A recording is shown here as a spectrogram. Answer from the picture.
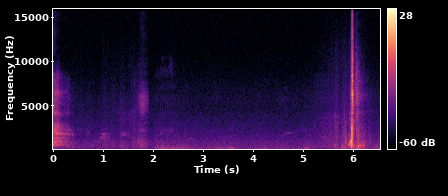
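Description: Quiet open-air background while a golfer stands over the ball, then near the end one sharp crack as the club strikes the golf ball off the tee.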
